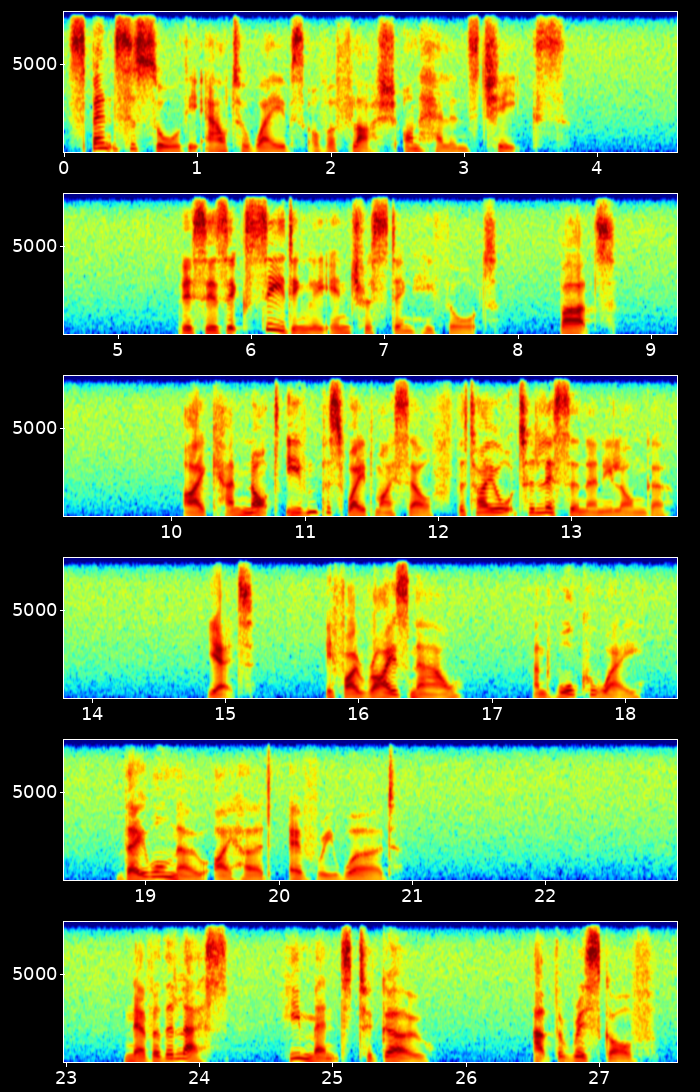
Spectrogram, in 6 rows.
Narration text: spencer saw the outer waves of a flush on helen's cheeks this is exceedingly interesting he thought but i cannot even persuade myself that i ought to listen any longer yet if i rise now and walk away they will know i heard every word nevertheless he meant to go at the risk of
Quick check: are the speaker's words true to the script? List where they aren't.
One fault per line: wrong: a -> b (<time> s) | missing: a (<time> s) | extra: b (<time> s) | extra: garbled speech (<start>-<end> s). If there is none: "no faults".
no faults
